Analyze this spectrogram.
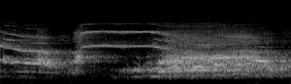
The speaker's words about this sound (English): Roars of laughter emanated from the pavilion. Suddenly, something changed. A woman was screaming horrifically while the others laughed.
